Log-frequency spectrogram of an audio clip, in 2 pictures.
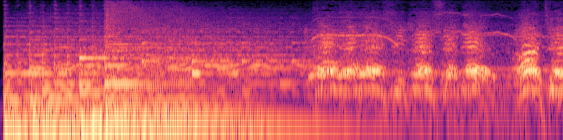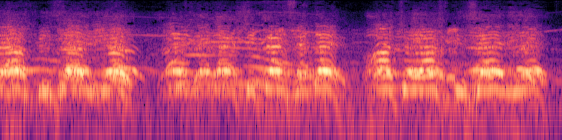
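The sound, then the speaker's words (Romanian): A large crowd boos and jeers in loud, repeated rhythmic bursts at a Union Day national celebration in Iași, Romania, following a short sustained musical tone at the start. “fasole, ciolan și huiduieli.”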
